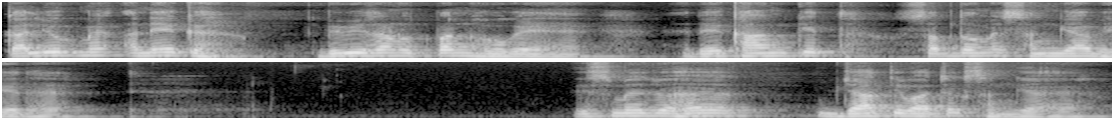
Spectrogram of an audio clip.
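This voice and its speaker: A fairly high-voiced man works through exam questions one by one. He talks at a steady, methodical pace and repeats the same set phrases for each answer. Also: slow pace, long pauses. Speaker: exam prep teacher. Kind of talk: reading quiz questions and answers.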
